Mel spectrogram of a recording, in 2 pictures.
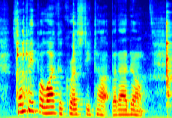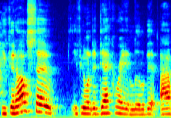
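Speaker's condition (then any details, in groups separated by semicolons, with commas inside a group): No condition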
